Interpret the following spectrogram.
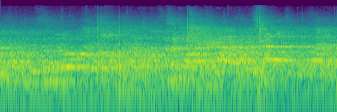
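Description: Several people talking at once, echoing in a large sports hall, with two sharp racket-on-shuttlecock hits about two and three seconds in.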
